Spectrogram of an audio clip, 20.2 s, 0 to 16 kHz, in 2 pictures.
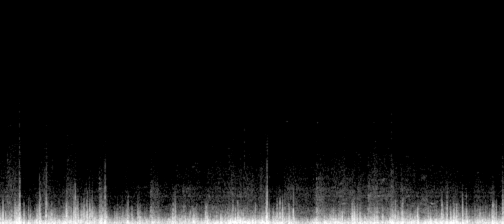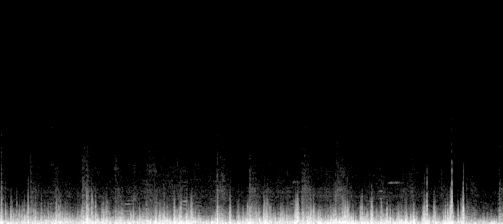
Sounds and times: Railroad car, train wagon: 0:00.0 - 0:20.1
Train: 0:00.0 - 0:20.1
Clickety-clack: 0:00.2 - 0:02.3, 0:02.9 - 0:03.8, 0:04.9 - 0:09.1, 0:09.9 - 0:13.8, 0:14.4 - 0:20.1.

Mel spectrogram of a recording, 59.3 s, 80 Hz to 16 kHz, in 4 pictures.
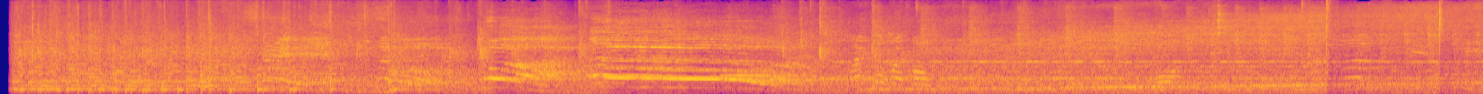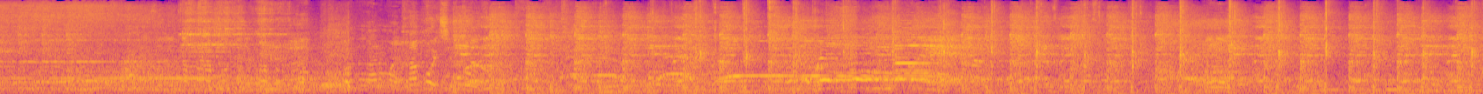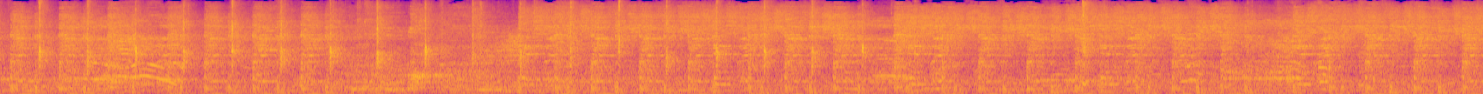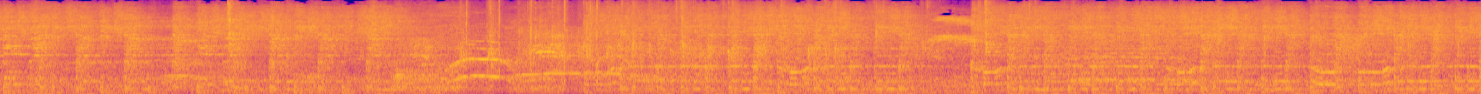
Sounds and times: Music: 0:00.0 - 0:59.3
Speech: 0:08.5 - 0:09.4, 0:17.4 - 0:19.9.

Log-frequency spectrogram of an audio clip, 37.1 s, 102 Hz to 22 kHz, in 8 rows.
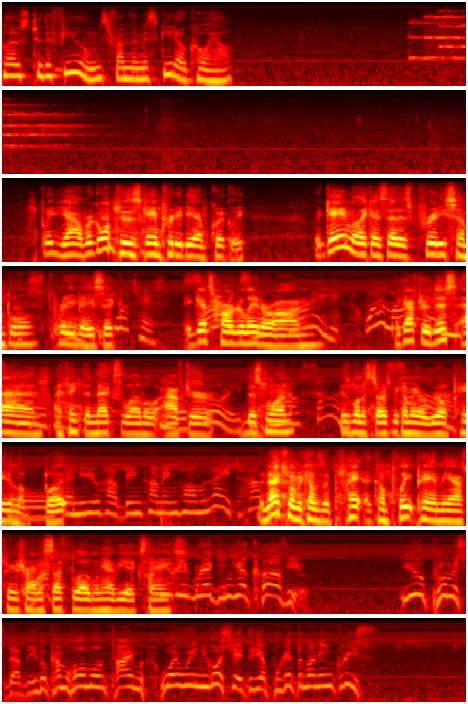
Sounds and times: Speech: 0:00.0 - 0:02.3, 0:09.6 - 0:11.7, 0:12.4 - 0:30.9, 0:31.8 - 0:36.2.

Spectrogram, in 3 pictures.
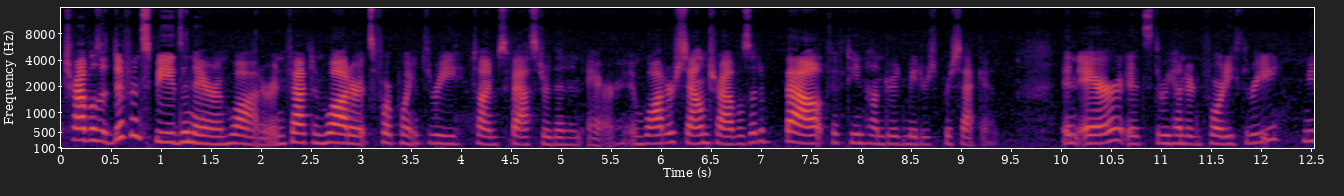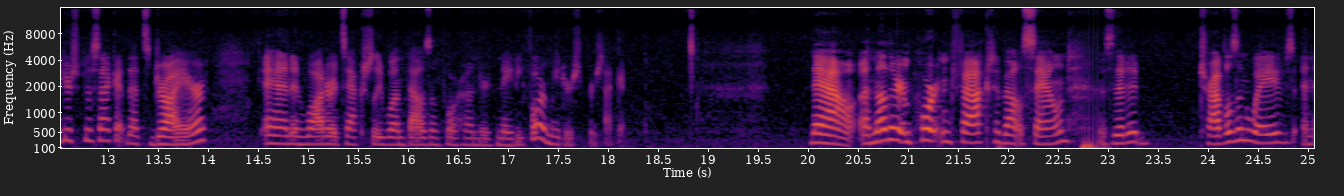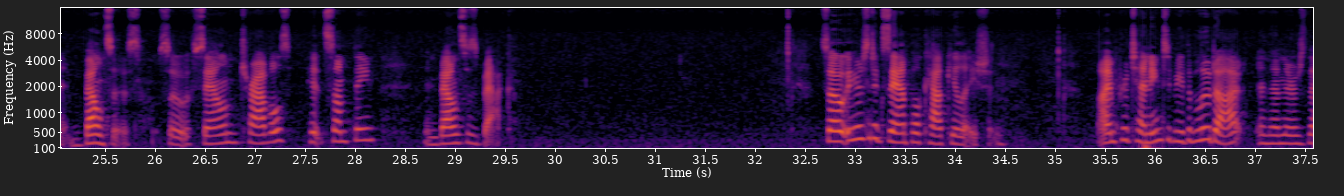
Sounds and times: Speech: 0:00.0 - 0:09.4, 0:10.0 - 0:14.0, 0:14.6 - 0:18.2, 0:20.0 - 0:29.6, 0:32.7 - 0:34.5, 0:35.4 - 0:37.5.

